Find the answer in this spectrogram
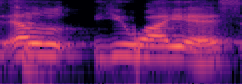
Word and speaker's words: Luis: It's spelt the same as that, but it's Louise with a Z. But it's Luis, and he's from South America.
